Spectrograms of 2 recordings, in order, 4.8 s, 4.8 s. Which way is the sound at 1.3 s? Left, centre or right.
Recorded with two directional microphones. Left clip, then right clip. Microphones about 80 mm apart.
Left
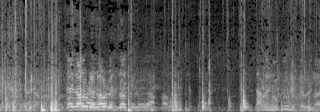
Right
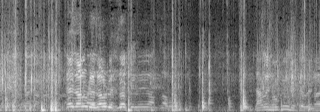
Centre.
